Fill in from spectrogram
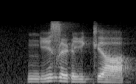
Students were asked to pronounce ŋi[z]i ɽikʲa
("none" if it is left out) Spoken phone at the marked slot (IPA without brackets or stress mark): z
